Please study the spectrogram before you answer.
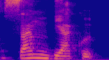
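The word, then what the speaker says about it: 三百: hyaku, 200 ni hyaku, pero 300 cambiaba un poco la pronunciación de ese hyaku y se volvía byaku y decíamos san byaku.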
